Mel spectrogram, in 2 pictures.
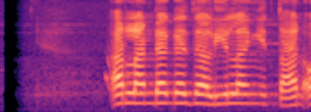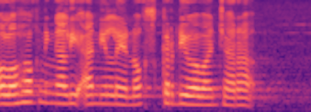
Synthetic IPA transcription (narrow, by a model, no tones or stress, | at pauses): ʔarlandaɡazalilaŋit̪anɔlɔɦɔk̚niŋaliʔanilɛnɔkskərdiwawaɲt͡ʃaɾa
